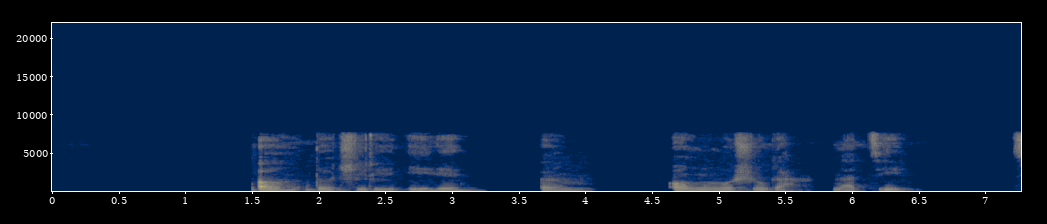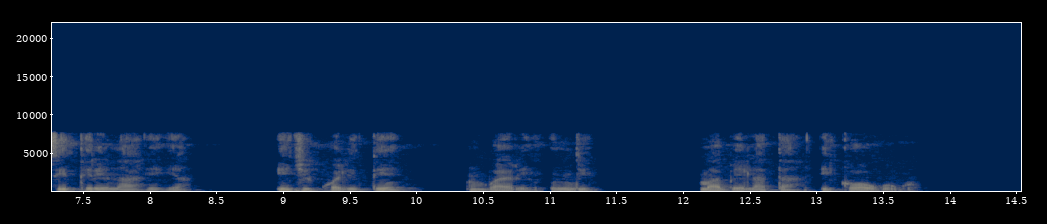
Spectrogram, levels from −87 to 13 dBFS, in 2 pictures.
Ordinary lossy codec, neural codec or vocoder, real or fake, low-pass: none; none; real; none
